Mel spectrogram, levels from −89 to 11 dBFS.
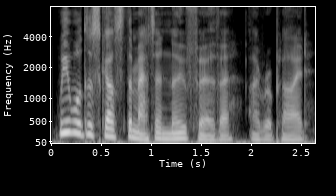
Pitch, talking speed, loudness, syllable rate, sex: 130 Hz, 205 wpm, -18 LUFS, 5.4 syllables/s, male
